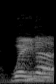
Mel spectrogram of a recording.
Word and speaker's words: Wanahl: Waynal range. Waynal range. Is that how you thought it was Waynal? It is Waynal unequivocally the Vernal range.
